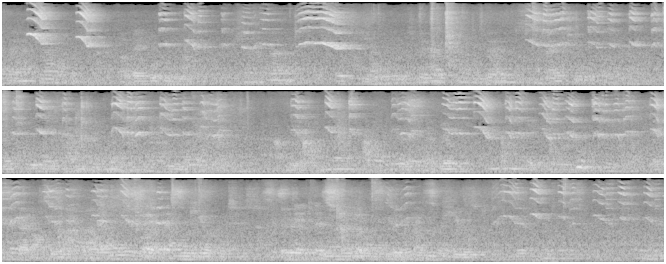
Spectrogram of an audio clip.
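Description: A marker squeaks against a whiteboard in short repeated strokes.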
